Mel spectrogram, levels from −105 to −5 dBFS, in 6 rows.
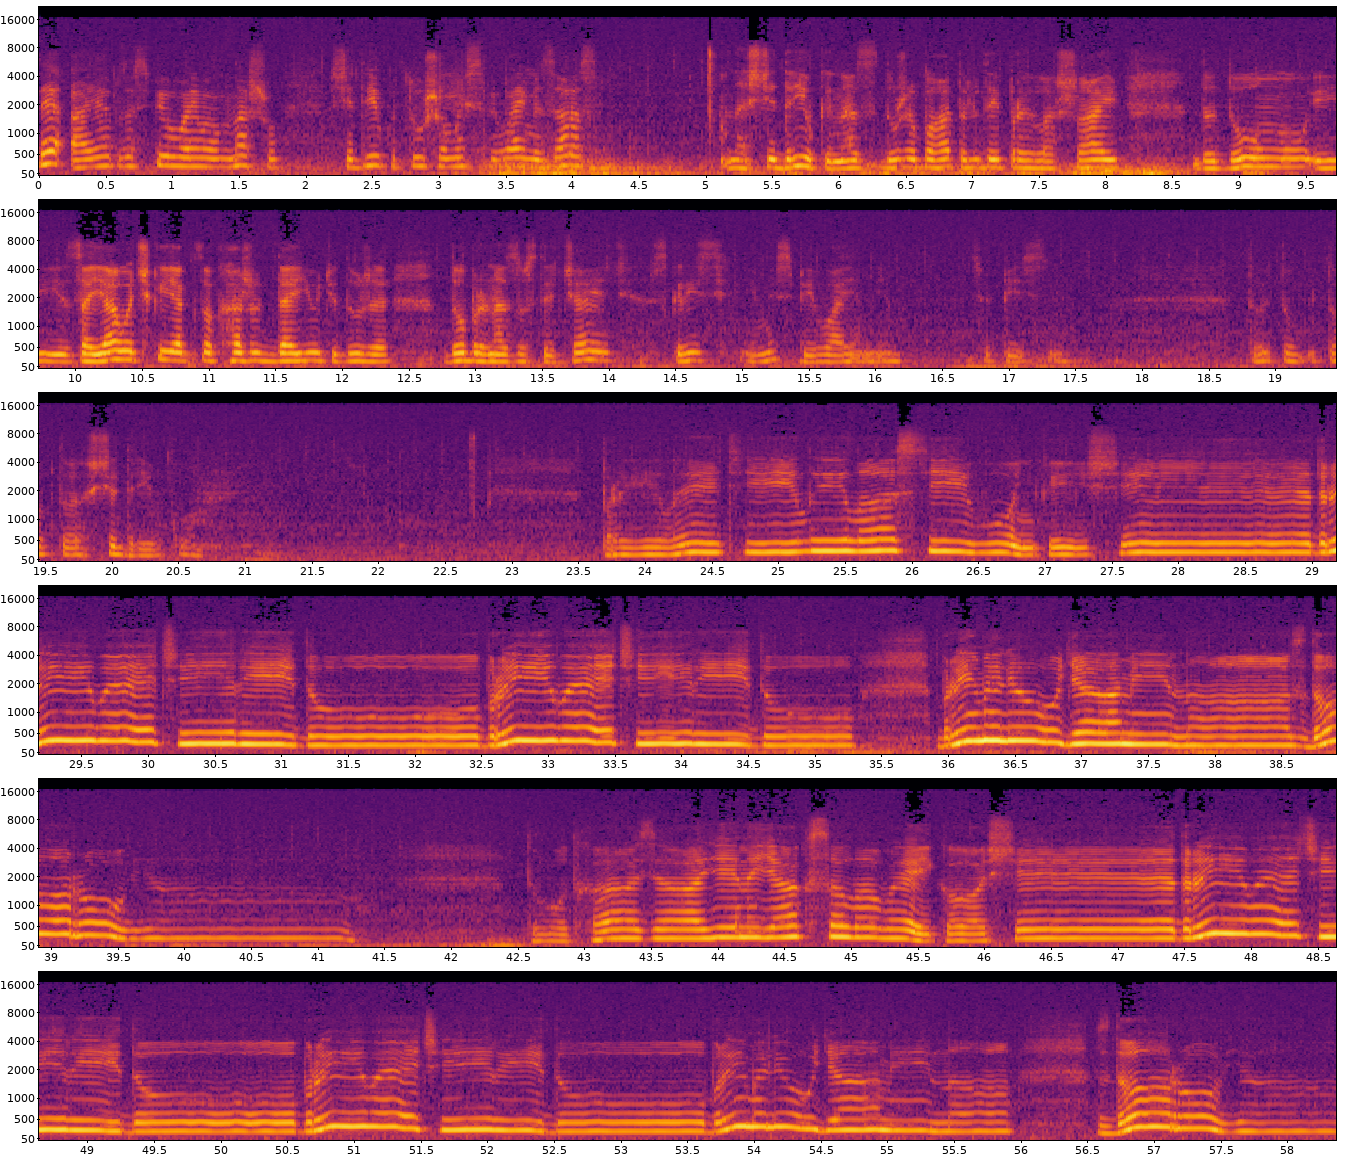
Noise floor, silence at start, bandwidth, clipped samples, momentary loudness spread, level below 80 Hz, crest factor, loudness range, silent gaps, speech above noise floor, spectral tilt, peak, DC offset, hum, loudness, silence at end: -52 dBFS; 0 s; 16.5 kHz; under 0.1%; 17 LU; -44 dBFS; 18 dB; 17 LU; none; 29 dB; -6.5 dB/octave; -6 dBFS; under 0.1%; none; -23 LUFS; 0 s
